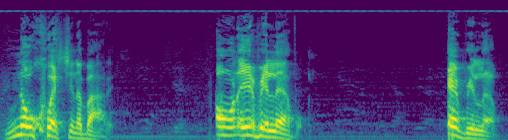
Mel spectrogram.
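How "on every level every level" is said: loud, forceful repetition; preaching emphasis. Real, not acted. Preacher hammering the congregation, loud and forceful. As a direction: drive the point home to the congregation.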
